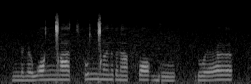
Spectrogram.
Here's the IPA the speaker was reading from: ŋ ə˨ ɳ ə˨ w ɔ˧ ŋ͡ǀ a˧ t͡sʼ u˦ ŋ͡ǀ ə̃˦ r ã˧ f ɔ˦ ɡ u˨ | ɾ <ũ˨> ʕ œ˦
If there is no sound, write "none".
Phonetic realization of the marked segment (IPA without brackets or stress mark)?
u˨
